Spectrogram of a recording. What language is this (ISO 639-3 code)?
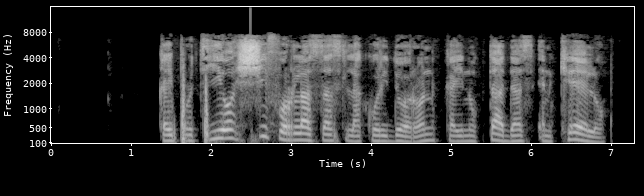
epo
